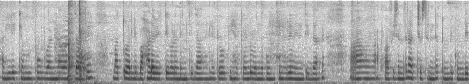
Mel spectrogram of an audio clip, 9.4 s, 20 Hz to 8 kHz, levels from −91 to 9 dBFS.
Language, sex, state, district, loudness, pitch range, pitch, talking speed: Kannada, female, Karnataka, Belgaum, -22 LUFS, 205-215 Hz, 210 Hz, 130 wpm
